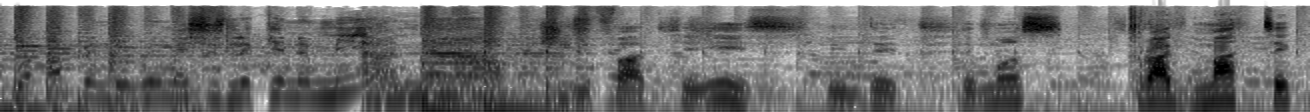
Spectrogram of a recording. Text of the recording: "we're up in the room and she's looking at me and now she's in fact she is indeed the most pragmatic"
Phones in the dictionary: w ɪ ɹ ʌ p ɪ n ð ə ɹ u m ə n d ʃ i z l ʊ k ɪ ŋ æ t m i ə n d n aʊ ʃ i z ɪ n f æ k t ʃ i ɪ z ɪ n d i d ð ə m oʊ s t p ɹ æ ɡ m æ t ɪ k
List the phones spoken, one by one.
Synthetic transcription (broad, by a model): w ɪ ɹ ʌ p ɪ n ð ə w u m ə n ʃ i z l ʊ k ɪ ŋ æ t m i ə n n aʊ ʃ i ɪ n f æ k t ʃ i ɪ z ɪ n d i d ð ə m oʊ s t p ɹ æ ɡ m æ t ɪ k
